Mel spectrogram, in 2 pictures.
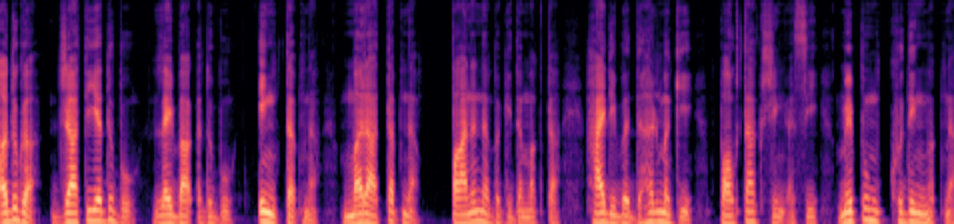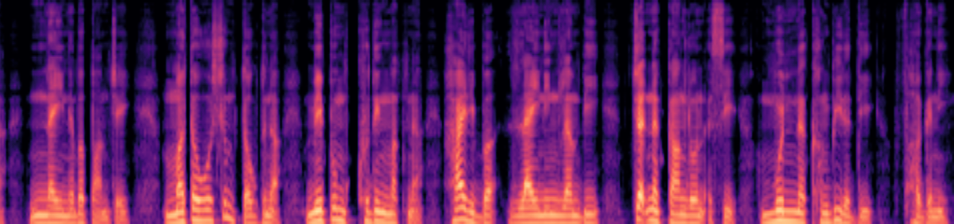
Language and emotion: Manipuri, neutral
